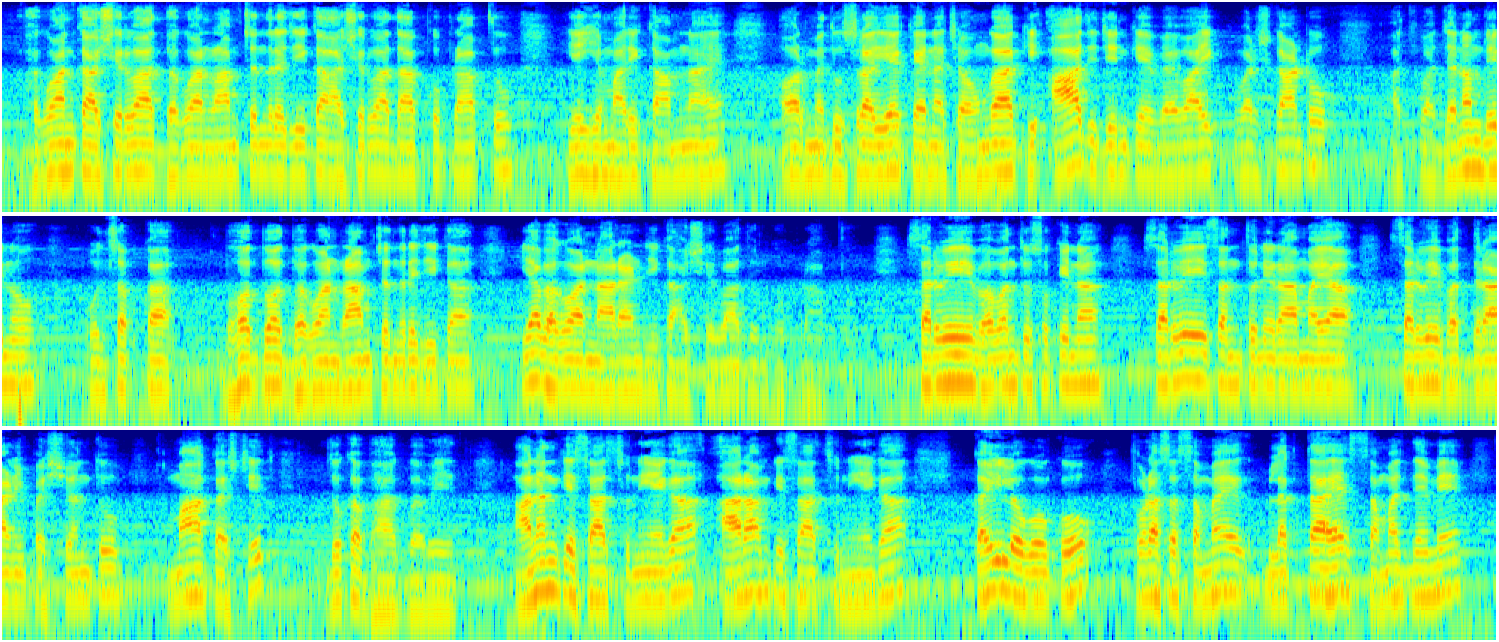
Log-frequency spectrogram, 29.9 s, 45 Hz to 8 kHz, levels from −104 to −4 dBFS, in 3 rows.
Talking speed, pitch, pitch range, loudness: 160 wpm, 120 Hz, 110-130 Hz, -33 LUFS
